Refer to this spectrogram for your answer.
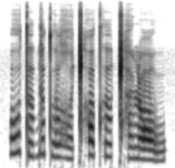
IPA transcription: o̤ t ɯ ɡ ɛ tʷ a̤ l ʁʷ ɛ̤ ǁʰ ɔ t̪ʰ ɯ ʊ̯ ǁʰ a̤ ɳ ɔ w

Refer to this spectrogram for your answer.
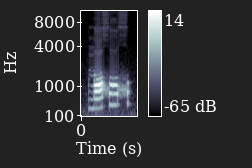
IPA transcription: n ɒ χ u χ

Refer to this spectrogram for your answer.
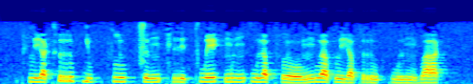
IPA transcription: pʰ l i˨˩ a̯ kʰ r u˥˩ k̚ j u˨˩ k̚ pʰ l u˥˩ k̚ s ɯ˦˥ ŋ kʰ r i˨˩ t̚ k w eː˥˩ k̚ m ɯ˦˥ ŋ k w ɯ˧ a̯ pʰ l oː˩˦ ŋ u˧ a̯ p l i˩˦ a̯ p r u˨˩ ʔ k w ɯ˨˩ ŋ b a˥˩ k̚

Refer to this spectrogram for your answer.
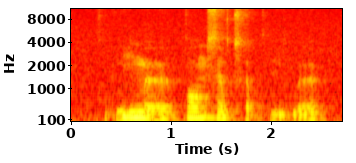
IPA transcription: kʰ ʊ˨ k̚ n̪ iː˥ n m œː˨ | k ɔː˥ m s ɐ˨˧ w t͡sʰ ɐ˨ p̚ t̪ʰ yː˨˩ n kʷ œː˨˧

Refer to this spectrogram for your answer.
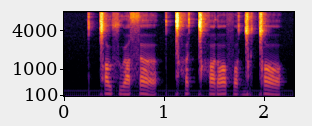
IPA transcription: ǀ ɒ sʷ ɑ s ʌ | ǀʰ ʌ ǀʰ ɒ ɾ ɔ f ɔ ɡ͡ǀ ʊ ǀ ɔ

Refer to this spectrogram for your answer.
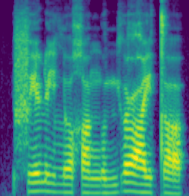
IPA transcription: f e ɳ i l o χ ɒ ŋ o mʲ u ʕ e t ɒ

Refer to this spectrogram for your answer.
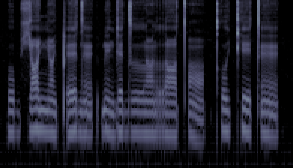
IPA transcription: o b ç ɑ ɲ ɑ̃ i̯ pʼ ɛ d ɛ̃ | ɓ ẽ ɡ ɛ d lː ɑ̃ r ɑ tʼ ɑ̃ | kʰ o i̯ kʰ e tʼ ɛ̃

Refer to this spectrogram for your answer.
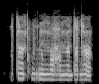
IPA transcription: tˤ ũ kʰ u r õ ŋ ɒ ɦ ɒ ŋ ũ dˤ ə dˤ ũ

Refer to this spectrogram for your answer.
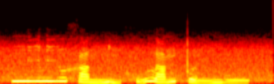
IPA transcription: n i˧ l i˧ ə̯ x a˨˩ n ɲ ə˧˩ m x ṵ˧˥ l a˨˦ ŋ t̪ ə˧˩ n ɲ u˨˩

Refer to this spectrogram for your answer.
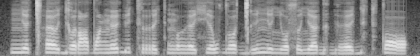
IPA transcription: ɲ e ǀʰ ɛ ə̯ ɟ ʊ ə̯ ɾ o ə̯ dˤ ʊ ŋ e ɡ e c r ɪ c ŋ ʊ ɦ e ç ɪ w d o ə̯ ɡ͡ǀ i ɲ ɪ ʎ o s ʊ ʎ ɛ ɡ ɪ ɡʱ e ɟ ʊ c t ɔ

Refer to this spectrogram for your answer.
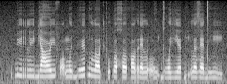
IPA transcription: ɓ y r l y bʲ a ʕ y f ɔ̰ ŋʷ i bʱ ø ɓ u l ɔ t͡ʃʼ u ɠ o χ o h ɔ r ɛ l o̰ ɦ ḭ ɡʱ o vʲ œ ɓ ḭ l ə z ɛ dʱ i

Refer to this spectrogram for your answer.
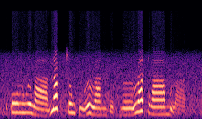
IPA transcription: ʔ o˧ l u˧ ə̯ w aː˨˩ n a˦˥ k̚ c ə˧ w ʔ u˨˩˦ ə̯ ɹ a˧ n m o˨˩ p̚ j əː˧ ɹ a˦˥ t̚ v aː˧ m ɹ a˨˩ t̚

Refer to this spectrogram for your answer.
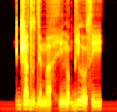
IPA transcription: d͡ʒ a˦ d u˦˨ d ɛ˨ m a˨ h i˧ n ɔ˦ ɡ͡b i˦ l o˧ s i˦

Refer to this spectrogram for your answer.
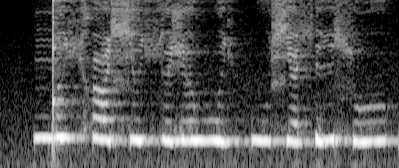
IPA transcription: ŋ͡ǃ ə ç x ɑ ɕ ə ç ɜ ʒ ɜ w β ə ç p u ɕ æ ɬ ɾ i ɬ ʊ

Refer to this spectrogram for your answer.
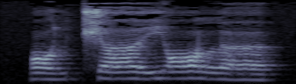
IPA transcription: ɔ˨ ʎ t͡ʃ ɜː˦ j ɔː˦ lː œ˨

